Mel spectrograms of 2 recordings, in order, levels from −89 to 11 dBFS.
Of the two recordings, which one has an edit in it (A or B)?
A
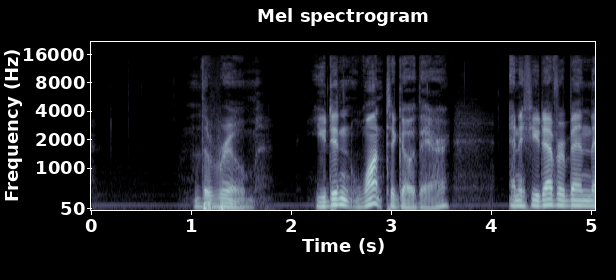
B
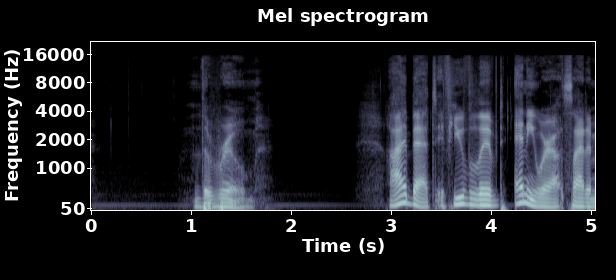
A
